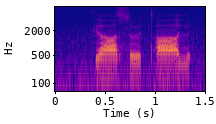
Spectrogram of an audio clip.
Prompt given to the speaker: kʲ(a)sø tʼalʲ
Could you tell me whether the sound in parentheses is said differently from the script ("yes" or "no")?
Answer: no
